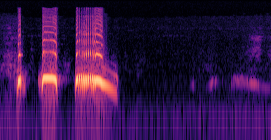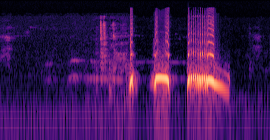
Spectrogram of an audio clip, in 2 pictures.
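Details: Spotted dove kept as a decoy, calling in trơn ròng style to stimulate wild doves. Two loud phrases of two short hoots plus a long sliding coo, with soft faint notes and a low hum between them.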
